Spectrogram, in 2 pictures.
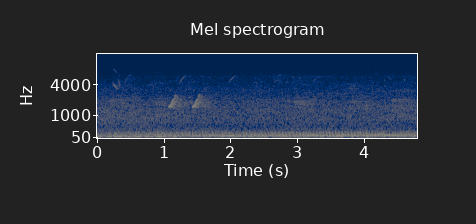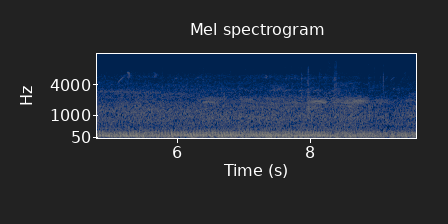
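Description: Outdoor birds calling: two short rising calls about a second in, then scattered small chirps, over a steady low rumble.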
